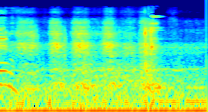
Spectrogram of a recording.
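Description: Rollback tow truck's engine running steadily with the PTO engaged to drive the bed hydraulics, a low even drone, with a brief metallic clink about one and a half seconds in as the tie-down chains and winch cable are set.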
